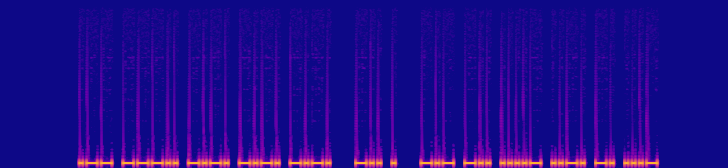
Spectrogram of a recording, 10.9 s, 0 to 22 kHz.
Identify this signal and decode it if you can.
Morse code, heard as a keyed tone, about 22 wpm, 700 Hz. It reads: W8CCC DE KD4FNV
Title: USA Callsign DE Callsign 22wpm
